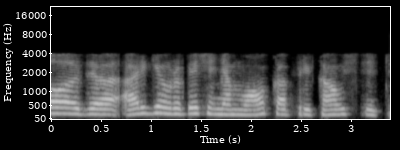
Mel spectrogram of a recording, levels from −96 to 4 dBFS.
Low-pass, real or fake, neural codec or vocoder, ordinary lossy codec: 7.2 kHz; fake; codec, 16 kHz, 4 kbps, FreqCodec, smaller model; AAC, 16 kbps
